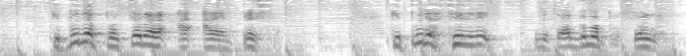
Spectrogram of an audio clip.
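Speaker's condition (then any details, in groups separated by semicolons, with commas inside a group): Down syndrome; genetic disorder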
